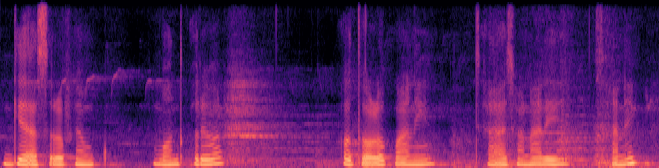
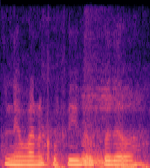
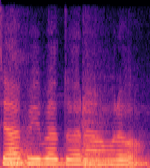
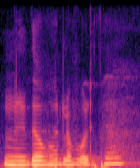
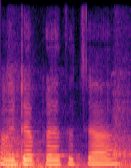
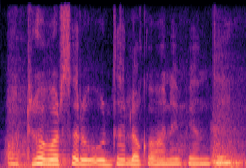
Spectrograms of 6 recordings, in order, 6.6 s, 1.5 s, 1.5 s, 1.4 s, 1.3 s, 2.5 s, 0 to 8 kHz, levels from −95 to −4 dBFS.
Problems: none marked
